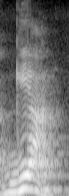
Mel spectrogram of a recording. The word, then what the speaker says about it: ज्ञान: अंतर से बने घी आ न ग्याना ग्यान ऐसे लगता है ठीक है ऐसे इसका उच्चारण होता है और इसका लिखावट भी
